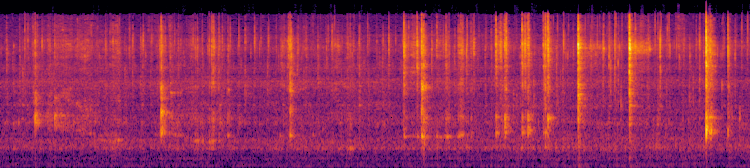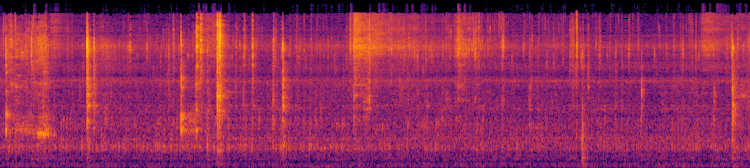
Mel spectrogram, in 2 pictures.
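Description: Spoon stirring tomato paste into a pot of elk and butter bean chili, steady scraping and clinking against the pot with occasional sharp knocks over a low simmering bed, close and without talk.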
